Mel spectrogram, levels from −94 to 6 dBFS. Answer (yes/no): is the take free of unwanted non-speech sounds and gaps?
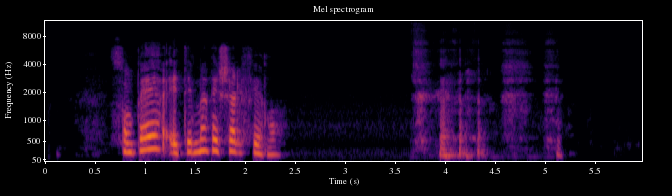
no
